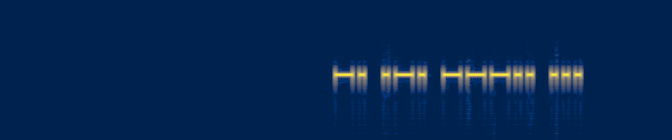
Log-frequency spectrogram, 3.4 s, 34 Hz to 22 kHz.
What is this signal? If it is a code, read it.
Morse code, heard as a keyed tone, about 40 wpm, 700 Hz. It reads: NR8S
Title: USA Call Signs - 4 Characters - Repeated 2x - 40wpm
